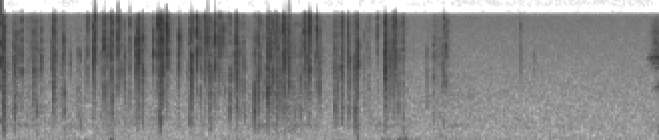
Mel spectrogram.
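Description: Small clear plastic bag being handled and opened, crinkling for about the first four and a half seconds, with a couple of soft knocks.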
